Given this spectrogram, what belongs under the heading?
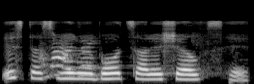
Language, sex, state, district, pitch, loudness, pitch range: Hindi, female, Arunachal Pradesh, Lower Dibang Valley, 255 Hz, -12 LUFS, 235-265 Hz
